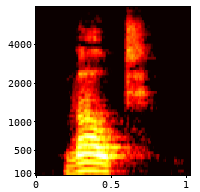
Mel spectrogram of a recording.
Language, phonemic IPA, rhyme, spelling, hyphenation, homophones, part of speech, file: Dutch, /ʋɑu̯t/, -ɑu̯t, wout, wout, woud / Woud / woudt, noun, Nl-wout.ogg
- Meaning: synonym of politieagent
